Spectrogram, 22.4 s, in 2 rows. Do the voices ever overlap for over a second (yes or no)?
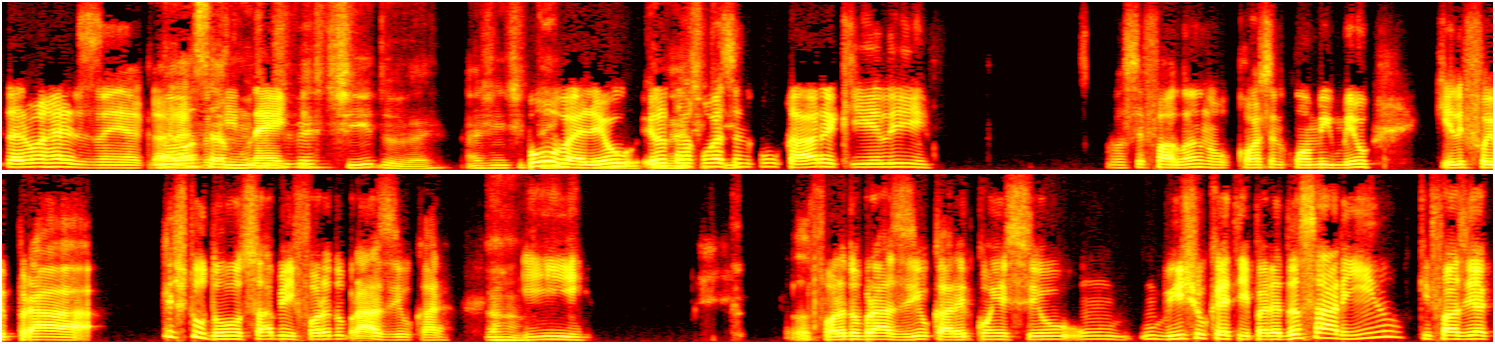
yes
